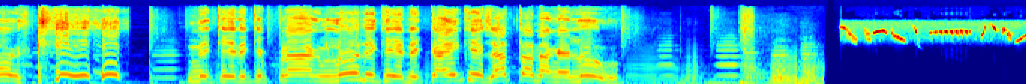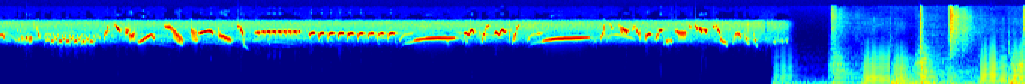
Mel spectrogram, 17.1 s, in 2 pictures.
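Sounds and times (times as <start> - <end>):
birds singing: 7.0 - 15.1.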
